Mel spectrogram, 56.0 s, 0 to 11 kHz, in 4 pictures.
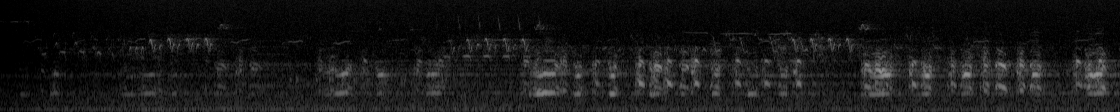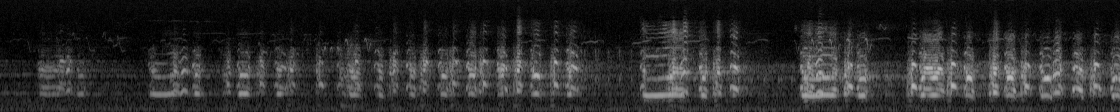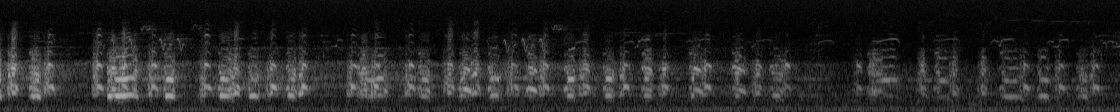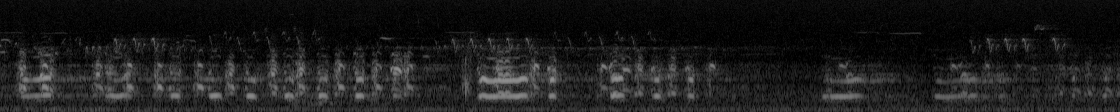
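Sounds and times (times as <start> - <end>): geese honking: 15.8 - 47.2, 47.8 - 51.1.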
